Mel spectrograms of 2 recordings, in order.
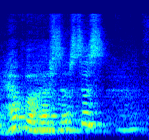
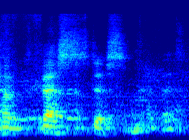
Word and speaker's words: Hephaestus: letters in the middle, what sound does a PH make? Yeah, like a telephone. You've seen this before. It's not Hephaestus. Why would you pronounce it Hephaestus? It's an F, Hephaestus.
